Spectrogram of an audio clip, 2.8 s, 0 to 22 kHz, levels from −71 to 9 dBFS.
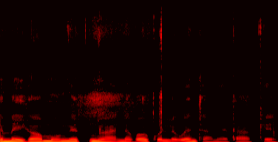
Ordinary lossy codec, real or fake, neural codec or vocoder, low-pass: none; real; none; none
